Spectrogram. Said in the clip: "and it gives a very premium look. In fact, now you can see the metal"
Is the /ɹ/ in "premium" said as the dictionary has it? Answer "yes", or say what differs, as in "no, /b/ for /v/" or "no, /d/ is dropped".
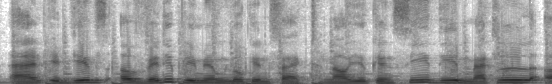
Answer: yes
